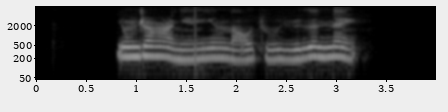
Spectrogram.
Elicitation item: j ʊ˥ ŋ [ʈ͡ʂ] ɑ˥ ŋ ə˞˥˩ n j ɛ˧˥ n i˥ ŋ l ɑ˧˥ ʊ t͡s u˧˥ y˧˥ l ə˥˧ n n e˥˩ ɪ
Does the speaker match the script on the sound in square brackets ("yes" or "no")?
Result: yes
